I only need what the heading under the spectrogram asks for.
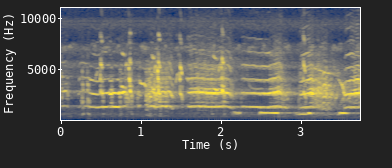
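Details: Peregrine falcon calling: a continuous series of harsh, wailing squawks, rich in overtones, rising and falling in loudness with short breaks about every second, over a faint lower steady tone.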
